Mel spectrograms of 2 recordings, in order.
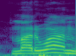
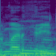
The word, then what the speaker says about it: Marwan: Marwan. Not Martu or Mar3, just Marwan, Martu, Mar3.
